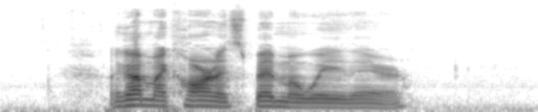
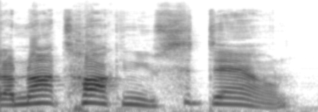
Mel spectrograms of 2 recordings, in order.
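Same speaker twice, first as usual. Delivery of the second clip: higher and much louder, a hard command; angry order; 8 semitones higher, 9 dB louder than usual. Retold or imitated. Narrator angrily orders the ex's friends to sit down. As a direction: shut them down sharply.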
